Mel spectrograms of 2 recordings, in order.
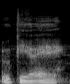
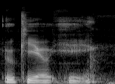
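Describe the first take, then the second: First: The word is said with Japanese-style sounds. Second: The word is said with English-style sounds. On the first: The speaker calls it right. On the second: The speaker calls it wrong.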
